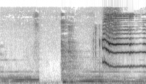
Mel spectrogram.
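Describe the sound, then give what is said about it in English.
A cat meows in a few drawn-out calls, the last one rising into a long, bright, wavering yowl, with a brief pause of near silence between the first two sounds. “And it's apparently, even when the cat is asleep, you can see the cat eyes closed and then the... Off he goes.”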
